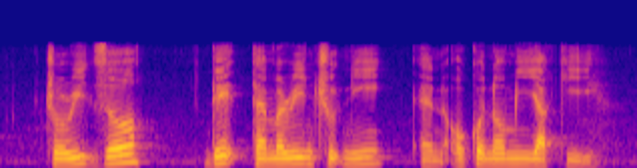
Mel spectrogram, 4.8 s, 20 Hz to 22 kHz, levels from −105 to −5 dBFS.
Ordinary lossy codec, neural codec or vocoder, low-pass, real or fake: none; none; 7.2 kHz; real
